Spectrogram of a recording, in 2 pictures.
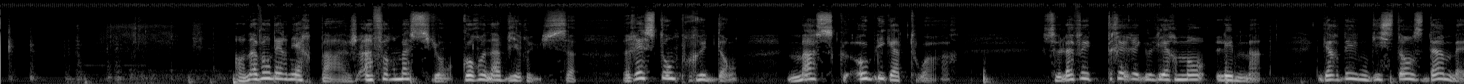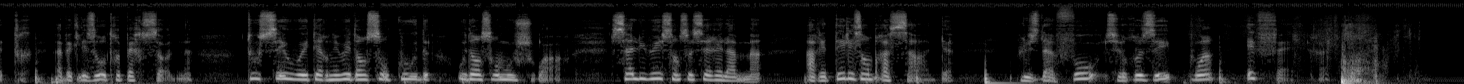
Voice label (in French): Publicite Coronavirus Restons prudents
